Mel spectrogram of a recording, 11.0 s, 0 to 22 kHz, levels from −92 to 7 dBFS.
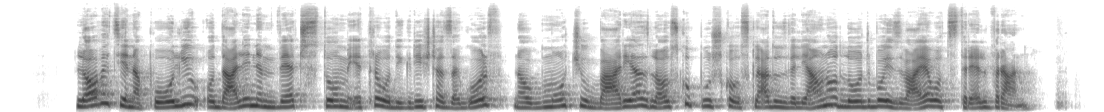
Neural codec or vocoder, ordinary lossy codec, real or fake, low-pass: vocoder, 44.1 kHz, 128 mel bands every 512 samples, BigVGAN v2; none; fake; 19.8 kHz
